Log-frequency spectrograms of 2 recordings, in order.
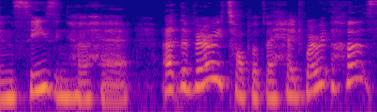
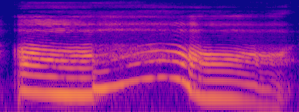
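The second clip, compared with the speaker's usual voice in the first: long drawn ah; 3 semitones higher, 5 dB louder than usual. A narrator's reading. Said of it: "gave a long drawn".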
